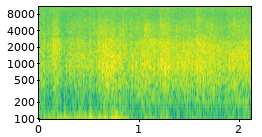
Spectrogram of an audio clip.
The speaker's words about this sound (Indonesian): Beri tepuk tangan bagi Tuhan.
